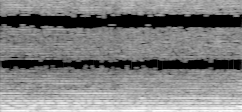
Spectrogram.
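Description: Digital knife cutting machine running as its cutting head works over sheet material: a steady mechanical drone with a held low tone.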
